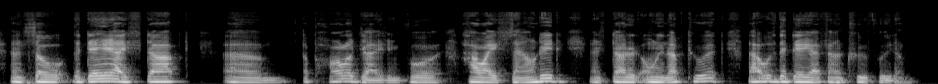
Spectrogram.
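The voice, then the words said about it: Deaf accent. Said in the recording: “my deaf accent isn't a flaw, it's a feature, right? This voice, my voice, it's me. It's not just an accent”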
